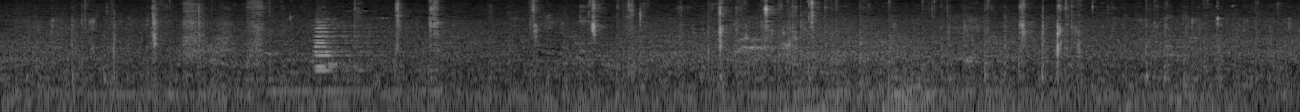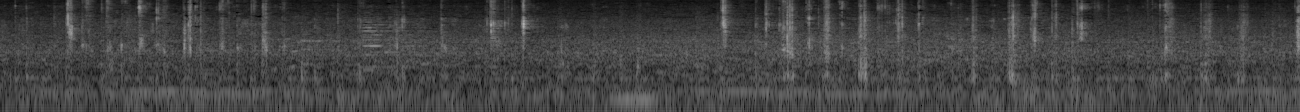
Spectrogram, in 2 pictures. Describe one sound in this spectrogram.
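A young woman slurps and sucks food, close to a microphone.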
